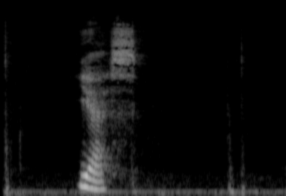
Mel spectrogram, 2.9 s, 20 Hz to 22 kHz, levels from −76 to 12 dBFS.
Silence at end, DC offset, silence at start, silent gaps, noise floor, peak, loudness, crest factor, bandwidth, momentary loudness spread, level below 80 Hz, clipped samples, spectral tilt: 0.4 s; under 0.1%; 0.05 s; none; -51 dBFS; -4 dBFS; -21 LUFS; 22 dB; 15 kHz; 26 LU; -56 dBFS; under 0.1%; -4.5 dB/octave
